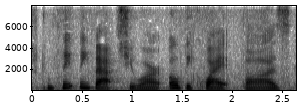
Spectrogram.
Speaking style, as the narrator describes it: Minxie snapped

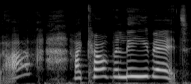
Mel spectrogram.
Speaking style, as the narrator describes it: she shouted

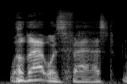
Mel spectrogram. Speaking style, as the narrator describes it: Robin laughed

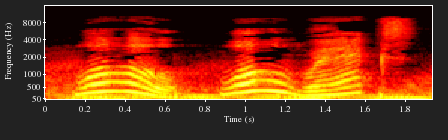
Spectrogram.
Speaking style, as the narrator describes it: cried Mabel

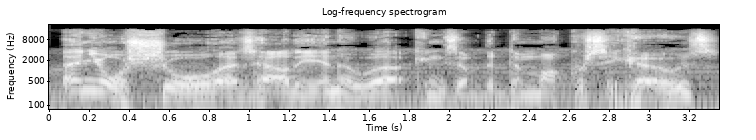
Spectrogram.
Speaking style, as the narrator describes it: Andros said with a snort

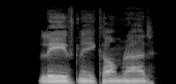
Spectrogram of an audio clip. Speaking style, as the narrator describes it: he murmured

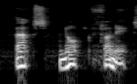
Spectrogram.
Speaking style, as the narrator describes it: said Hermione quietly

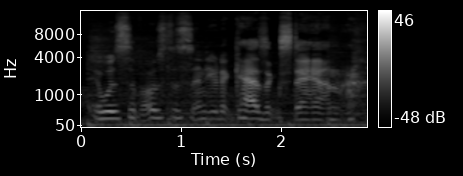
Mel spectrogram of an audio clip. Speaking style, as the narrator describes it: groaned

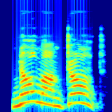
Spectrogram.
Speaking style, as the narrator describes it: Mahmoud cried

